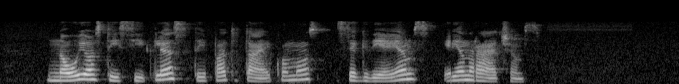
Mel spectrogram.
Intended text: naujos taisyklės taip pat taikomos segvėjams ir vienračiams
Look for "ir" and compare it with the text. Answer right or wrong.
wrong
